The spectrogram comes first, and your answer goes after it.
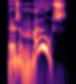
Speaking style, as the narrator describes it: Muriel exclaimed

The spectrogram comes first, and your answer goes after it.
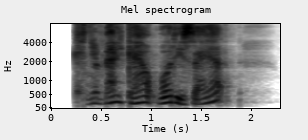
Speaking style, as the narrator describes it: whispered Steve

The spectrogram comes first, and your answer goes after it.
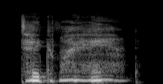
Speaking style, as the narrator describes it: came a whisper

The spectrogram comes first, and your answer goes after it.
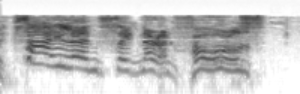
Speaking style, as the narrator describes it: shouted Blackheart

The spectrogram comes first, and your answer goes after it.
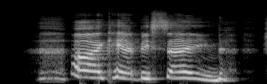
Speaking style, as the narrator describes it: she burst out semi-hysterically

